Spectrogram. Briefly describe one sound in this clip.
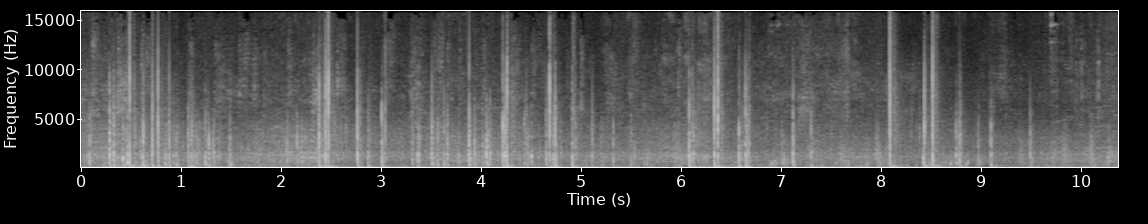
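Fireworks bang and crackle overhead in rapid bursts.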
